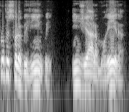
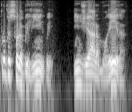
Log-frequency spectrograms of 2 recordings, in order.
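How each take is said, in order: First: There is a pause after 'bilíngue'. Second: There is a pause after 'bilíngue'.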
